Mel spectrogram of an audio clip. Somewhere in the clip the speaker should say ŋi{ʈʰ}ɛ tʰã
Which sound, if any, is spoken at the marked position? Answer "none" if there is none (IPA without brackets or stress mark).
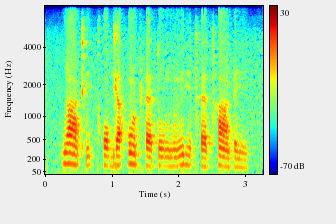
tʰ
